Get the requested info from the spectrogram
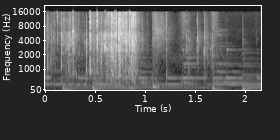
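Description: Foil Pokémon card booster pack being pulled open and its cards slid out: a burst of rustling and crinkling about half a second in. Background music with a steady beat plays underneath.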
